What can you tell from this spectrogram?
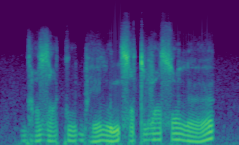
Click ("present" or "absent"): absent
